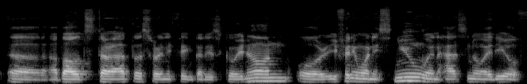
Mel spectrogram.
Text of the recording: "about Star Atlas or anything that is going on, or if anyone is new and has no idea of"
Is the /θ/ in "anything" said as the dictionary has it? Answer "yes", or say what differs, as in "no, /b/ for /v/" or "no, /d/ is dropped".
yes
